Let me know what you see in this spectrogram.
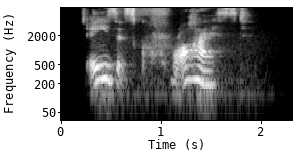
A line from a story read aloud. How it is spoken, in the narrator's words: Jared groans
